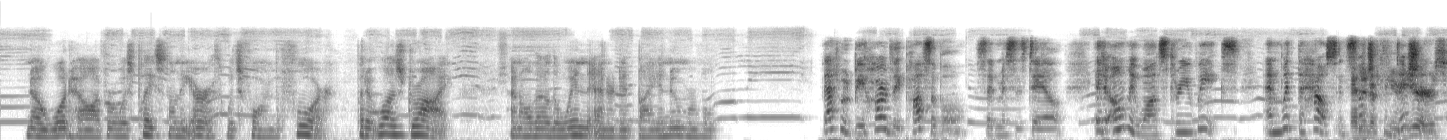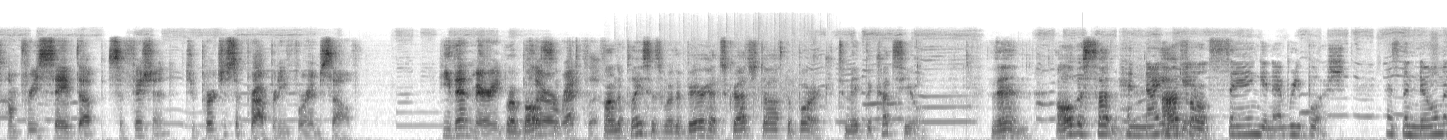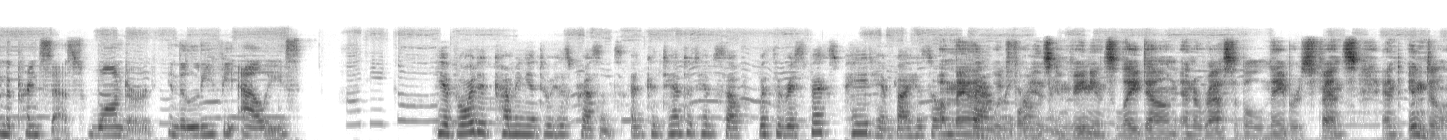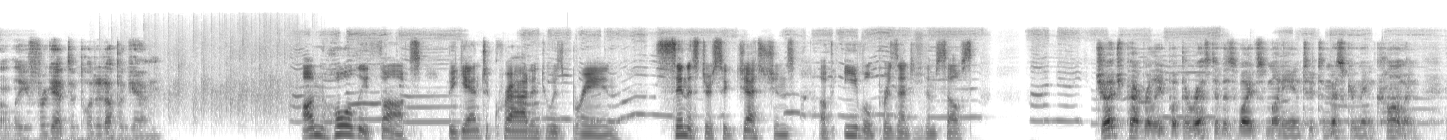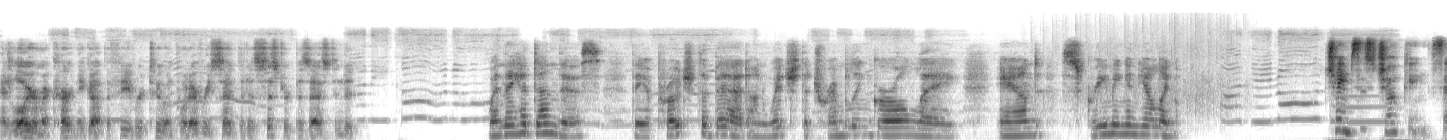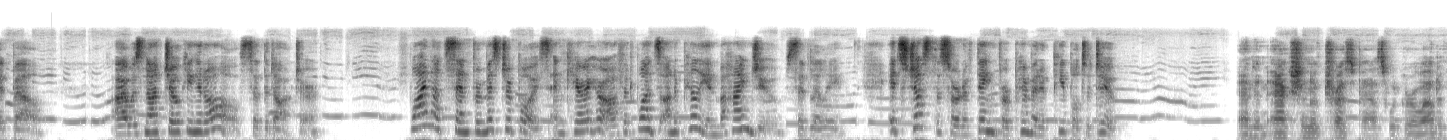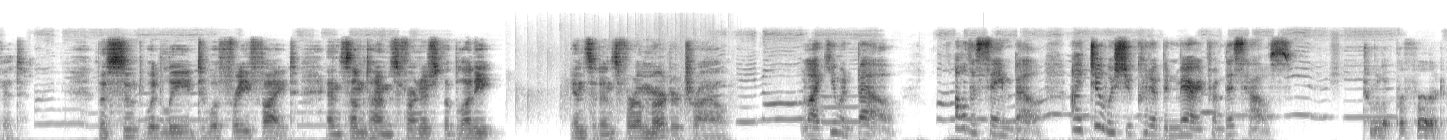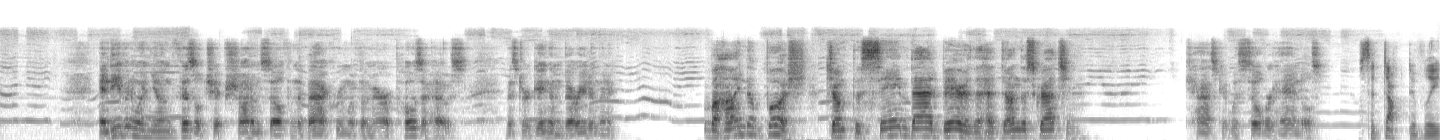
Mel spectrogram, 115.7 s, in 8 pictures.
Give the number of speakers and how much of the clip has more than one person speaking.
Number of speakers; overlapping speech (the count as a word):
ten, about 4%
